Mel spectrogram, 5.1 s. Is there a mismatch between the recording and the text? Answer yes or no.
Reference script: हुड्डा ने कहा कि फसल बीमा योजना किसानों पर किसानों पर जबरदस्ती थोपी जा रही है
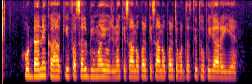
no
